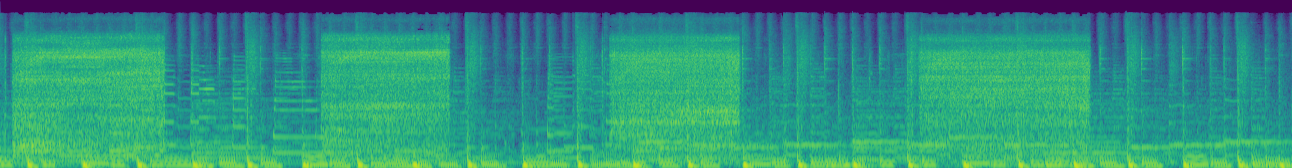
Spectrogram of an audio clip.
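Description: Power drill running in four separate runs of a second or two each, with a faint whine, over background music with a steady beat.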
